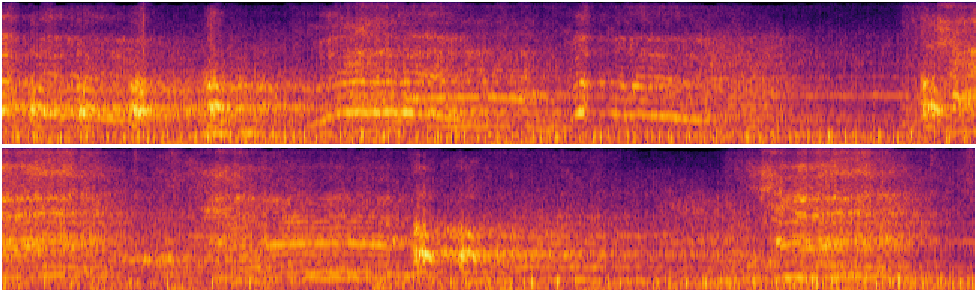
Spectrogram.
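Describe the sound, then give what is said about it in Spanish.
A stampeding herd of bison lowing, with many overlapping deep, drawn-out moans rising and falling over steady low rumbling, continuous and fairly loud throughout. “El ruido que hacía la manada de bisontes y el polvo que levantaban hizo que Kinahuacán se acercara a ver lo que pasaba”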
